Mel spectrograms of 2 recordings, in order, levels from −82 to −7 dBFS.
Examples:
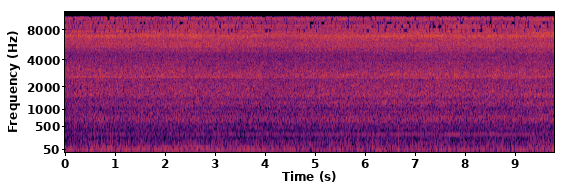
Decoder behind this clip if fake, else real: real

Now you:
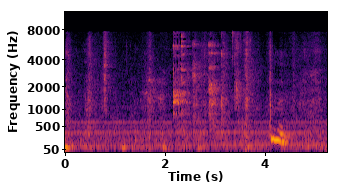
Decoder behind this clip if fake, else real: fake, vocoder, BigVGAN v2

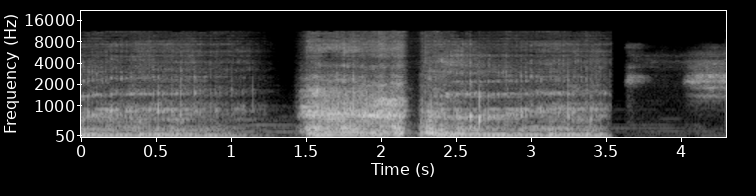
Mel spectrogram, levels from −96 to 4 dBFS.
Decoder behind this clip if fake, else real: fake, codec, SNAC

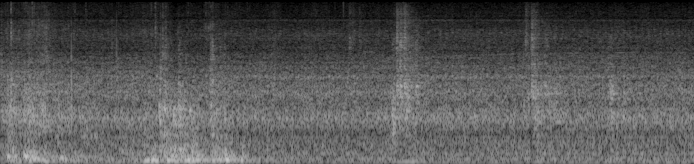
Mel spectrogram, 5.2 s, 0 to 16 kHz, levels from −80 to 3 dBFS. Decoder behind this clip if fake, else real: real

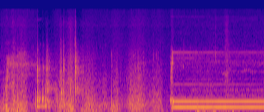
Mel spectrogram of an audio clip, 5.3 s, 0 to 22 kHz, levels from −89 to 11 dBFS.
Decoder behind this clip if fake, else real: real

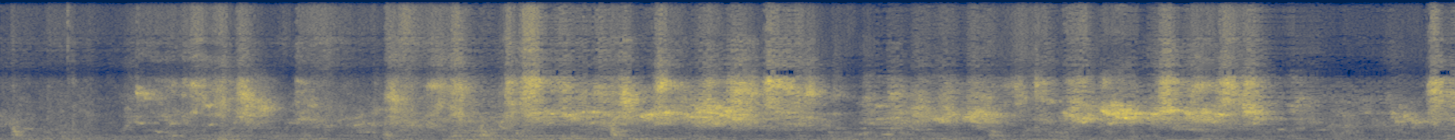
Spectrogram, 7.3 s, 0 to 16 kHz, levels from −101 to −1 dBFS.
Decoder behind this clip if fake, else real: fake, autoencoder, DAC-VAE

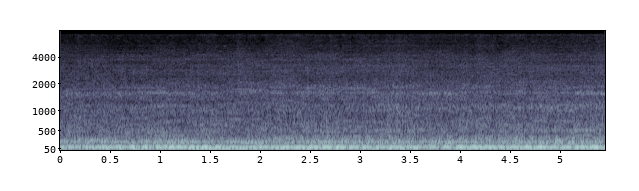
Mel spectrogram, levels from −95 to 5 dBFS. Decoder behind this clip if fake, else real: fake, codec, SNAC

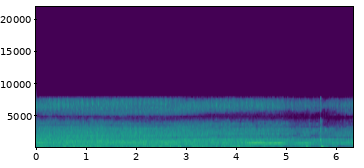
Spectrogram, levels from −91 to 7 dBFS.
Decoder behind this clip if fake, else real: real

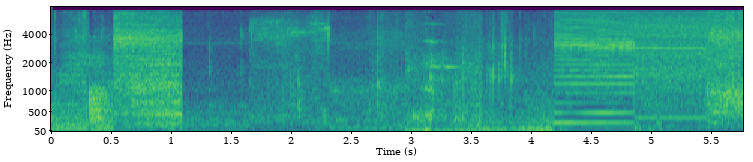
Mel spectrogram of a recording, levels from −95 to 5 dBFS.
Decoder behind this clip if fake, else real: real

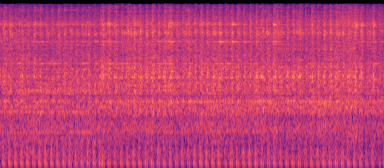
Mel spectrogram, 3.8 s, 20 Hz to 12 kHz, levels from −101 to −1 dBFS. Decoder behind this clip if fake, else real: real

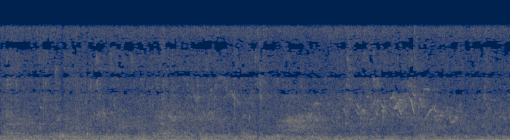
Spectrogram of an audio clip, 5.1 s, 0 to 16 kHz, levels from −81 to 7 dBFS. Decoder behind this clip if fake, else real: real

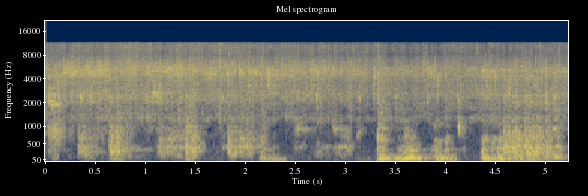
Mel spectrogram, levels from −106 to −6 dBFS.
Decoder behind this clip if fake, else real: real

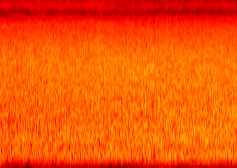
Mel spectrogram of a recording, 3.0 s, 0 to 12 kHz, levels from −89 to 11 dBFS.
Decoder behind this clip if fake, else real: fake, autoencoder, DAC-VAE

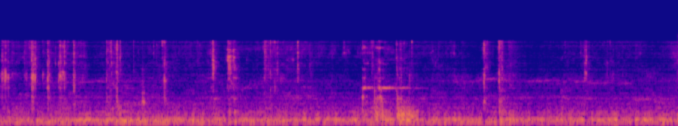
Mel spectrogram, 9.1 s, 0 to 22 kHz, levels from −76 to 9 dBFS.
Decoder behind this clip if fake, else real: fake, vocoder, HiFi-GAN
